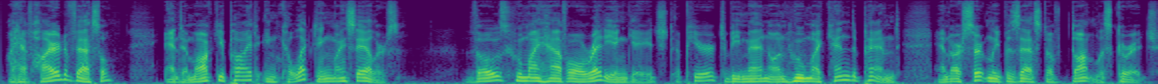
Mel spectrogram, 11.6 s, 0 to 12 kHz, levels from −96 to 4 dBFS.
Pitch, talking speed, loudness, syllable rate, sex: 110 Hz, 175 wpm, -19 LUFS, 5.6 syllables/s, male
